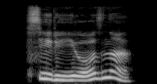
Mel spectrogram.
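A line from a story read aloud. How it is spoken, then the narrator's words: Laughing. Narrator (Russian): выговаривает сквозь смех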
